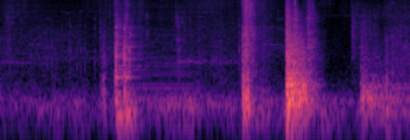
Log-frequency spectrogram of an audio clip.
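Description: A wooden door creaks open and bangs shut.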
